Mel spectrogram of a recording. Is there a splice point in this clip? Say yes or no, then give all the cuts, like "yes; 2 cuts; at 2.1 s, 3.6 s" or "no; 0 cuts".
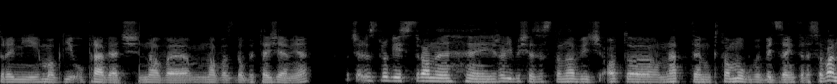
no; 0 cuts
